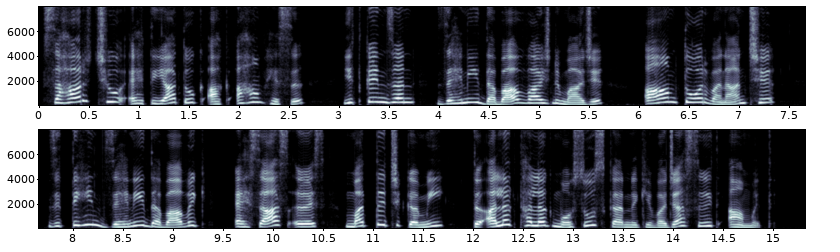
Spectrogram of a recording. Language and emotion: Kashmiri, neutral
